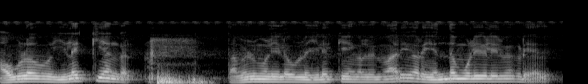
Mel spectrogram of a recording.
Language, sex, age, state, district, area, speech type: Tamil, male, 30-45, Tamil Nadu, Mayiladuthurai, rural, spontaneous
